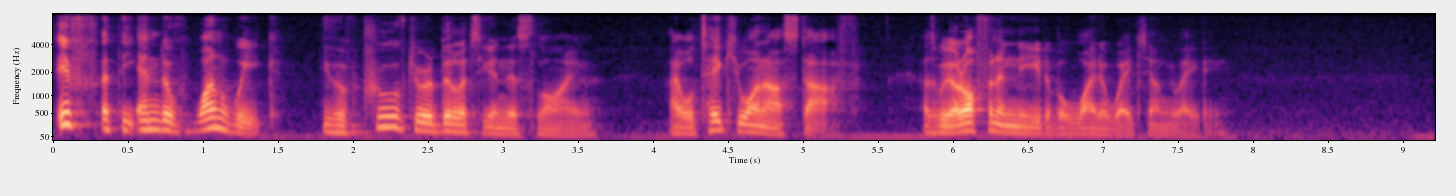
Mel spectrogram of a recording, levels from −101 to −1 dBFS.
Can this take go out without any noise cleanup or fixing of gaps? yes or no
yes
